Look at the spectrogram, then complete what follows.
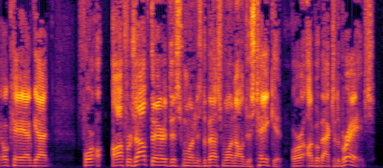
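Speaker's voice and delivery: ordinary talk, nothing marked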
